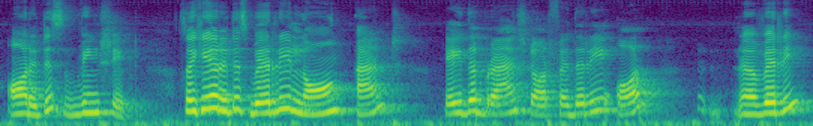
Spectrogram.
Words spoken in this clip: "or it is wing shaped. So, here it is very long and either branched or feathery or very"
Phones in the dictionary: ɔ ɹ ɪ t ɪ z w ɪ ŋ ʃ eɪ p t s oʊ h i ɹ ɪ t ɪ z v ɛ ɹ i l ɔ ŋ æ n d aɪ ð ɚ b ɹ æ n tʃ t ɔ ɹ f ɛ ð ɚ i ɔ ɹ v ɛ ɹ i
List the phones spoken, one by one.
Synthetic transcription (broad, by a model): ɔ ɹ ɪ t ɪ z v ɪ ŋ ʃ eɪ p t s oʊ h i ɹ ɪ t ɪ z v ɛ ɹ i l ɔ ŋ æ n d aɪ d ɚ b ɹ æ n tʃ t ɔ ɹ f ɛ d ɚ i ɔ ɹ v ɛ ɹ i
